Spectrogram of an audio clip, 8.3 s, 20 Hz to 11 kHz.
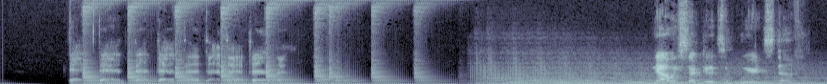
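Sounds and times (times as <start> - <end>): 
speech: 0.7 - 3.5, 6.6 - 8.1
harsh FM synth tone through distortion effect: 0.7 - 7.1.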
